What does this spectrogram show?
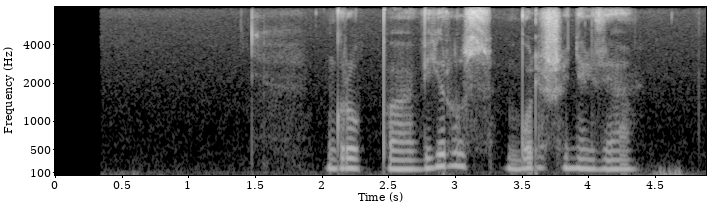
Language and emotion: Russian, sad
